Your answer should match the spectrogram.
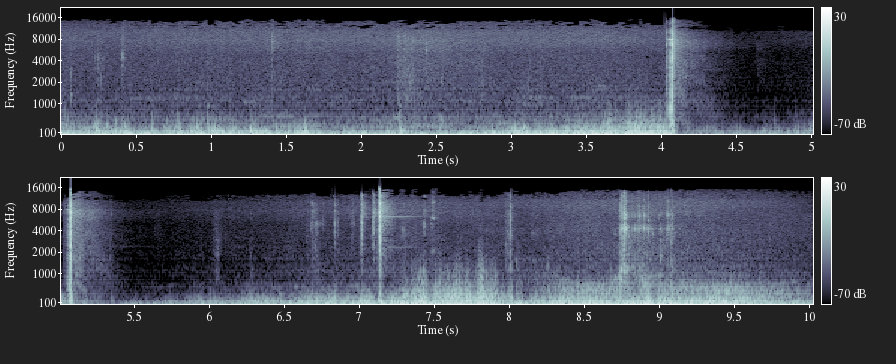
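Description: Wind rumbling on the microphone, broken by sharp cracks of shotgun fire: two about a second apart around four and five seconds in, then more near seven and nine seconds as the wind picks up again.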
